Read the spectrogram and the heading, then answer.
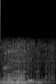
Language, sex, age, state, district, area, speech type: Urdu, female, 45-60, Bihar, Khagaria, rural, conversation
